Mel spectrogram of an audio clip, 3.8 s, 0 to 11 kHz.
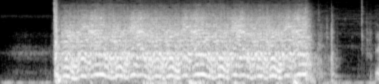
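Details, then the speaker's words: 1984 Ford Thunderbird 5.0 V8 sitting 10-12+ years: steady starter cranking about two and a half seconds, engine never fires; no fuel pressure, no fuel delivery, crank no start. "all right that answers a lot of our questions have no fuel coming so car running and starting all by itself is uh nolan void not gonna happen"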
